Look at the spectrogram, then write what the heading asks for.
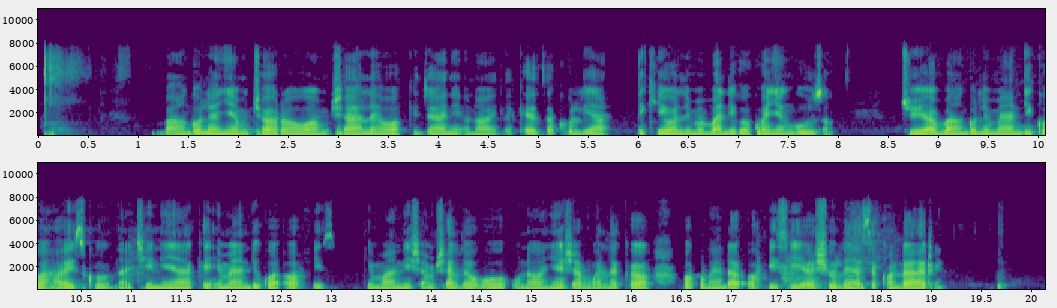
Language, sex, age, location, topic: Swahili, male, 25-35, Kisii, education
